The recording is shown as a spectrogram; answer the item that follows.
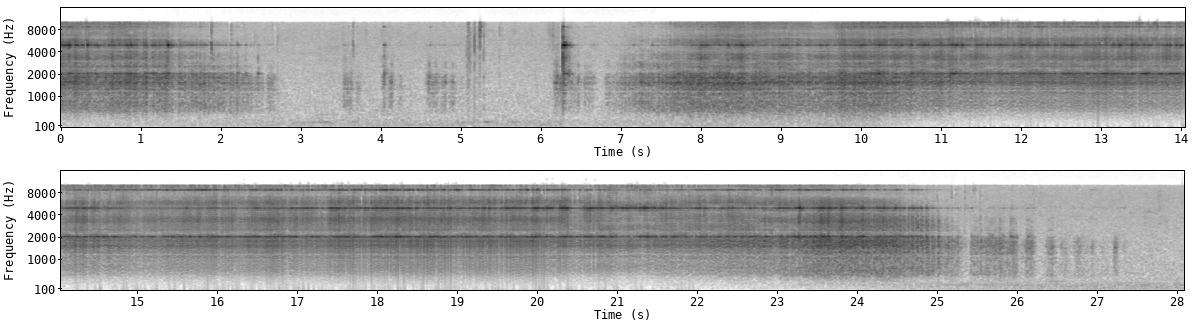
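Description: A steel ball spinning round inside a glass bowl, driven by the rotating field of a pulse-driven toroidal coil: a steady whirring rattle with a high ringing note. It dies away for a few seconds, then a sharp click, and it picks up again and runs steadily until it fades a few seconds before the end.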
